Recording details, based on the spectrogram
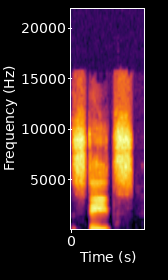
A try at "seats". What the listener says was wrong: You say seats? You said steets. I just wanted to make sure you heard yourself say steets.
